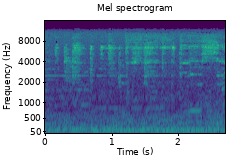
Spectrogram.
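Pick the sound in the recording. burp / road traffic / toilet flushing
road traffic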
